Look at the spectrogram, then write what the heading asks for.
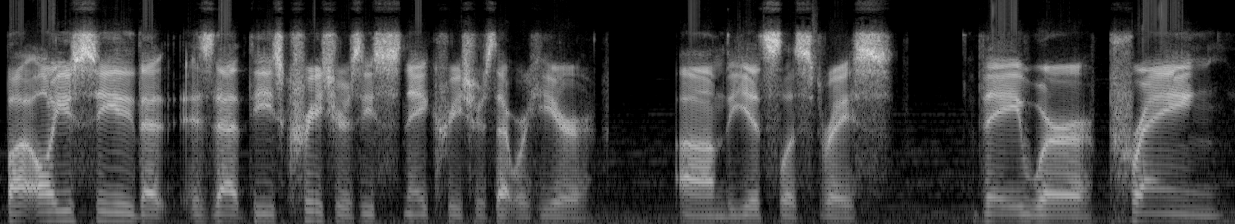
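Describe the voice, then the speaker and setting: A man running a tabletop game as game master, chatty and relaxed, with many fillers and restarts. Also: fairly low pitch, clean tone.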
